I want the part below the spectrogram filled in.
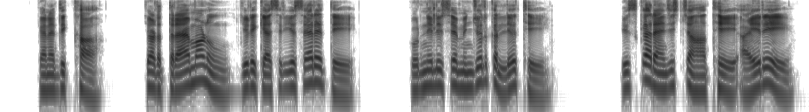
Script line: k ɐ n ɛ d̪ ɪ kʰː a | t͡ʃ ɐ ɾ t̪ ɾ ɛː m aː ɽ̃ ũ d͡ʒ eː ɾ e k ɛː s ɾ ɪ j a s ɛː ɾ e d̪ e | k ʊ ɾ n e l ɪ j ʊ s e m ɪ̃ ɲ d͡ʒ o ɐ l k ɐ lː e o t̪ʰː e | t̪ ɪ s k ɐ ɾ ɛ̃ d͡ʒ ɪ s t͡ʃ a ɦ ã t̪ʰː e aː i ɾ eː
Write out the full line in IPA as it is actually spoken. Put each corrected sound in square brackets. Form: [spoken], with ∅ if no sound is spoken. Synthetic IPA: k ɐ n ɛ d̪ ɪ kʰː a | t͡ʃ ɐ [ɽ] t̪ ɾ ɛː m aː ɽ̃ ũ d͡ʒ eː [ɽ] e k ɛː s ɾ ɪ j a s ɛː ɾ e [t̪] e | k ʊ ɾ n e l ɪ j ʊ s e m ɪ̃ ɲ d͡ʒ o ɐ l k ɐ lː e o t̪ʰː e | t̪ ɪ s k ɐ ɾ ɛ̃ d͡ʒ ɪ s t͡ʃ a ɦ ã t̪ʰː e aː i ɾ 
